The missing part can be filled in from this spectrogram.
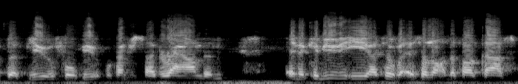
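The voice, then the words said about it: English accent. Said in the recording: “from your accent, you're obviously from another part of the world ... from Bath, England”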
